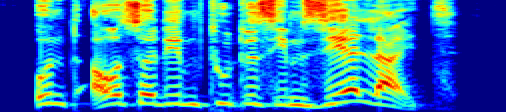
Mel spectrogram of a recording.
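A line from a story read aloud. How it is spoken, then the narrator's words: Sharp addition. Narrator (German): fügte Karotte scharf hinzu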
